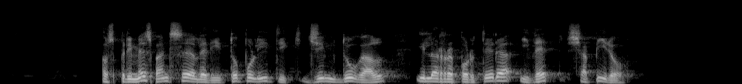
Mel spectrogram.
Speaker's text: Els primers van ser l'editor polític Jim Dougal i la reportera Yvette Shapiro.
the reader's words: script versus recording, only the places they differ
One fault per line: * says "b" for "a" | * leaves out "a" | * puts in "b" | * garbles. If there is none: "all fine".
all fine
